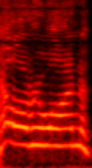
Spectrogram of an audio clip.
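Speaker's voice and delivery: put-on very high, vintage old-school broadcast announcer voice. Retelling how announcers always opened back in the day: old-school announcer voice. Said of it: "back in the day, it was always".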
